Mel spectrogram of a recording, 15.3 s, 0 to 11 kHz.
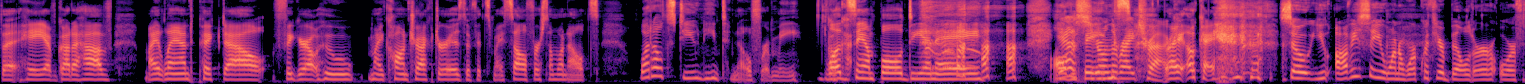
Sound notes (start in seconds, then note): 9.2 laughs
